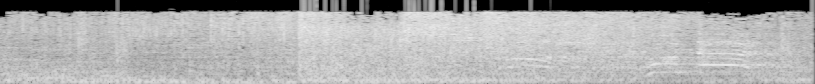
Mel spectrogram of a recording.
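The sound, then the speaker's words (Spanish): A deep, loud boom from an explosion inside a collapsing mine shaft swells into a dense, rumbling roar that fills the whole stretch without letting up. “una explosión lo tira”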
